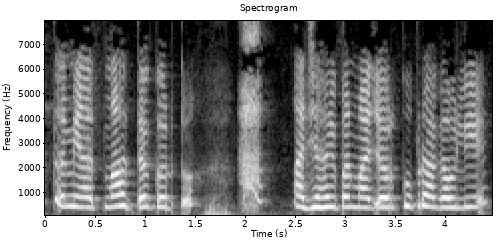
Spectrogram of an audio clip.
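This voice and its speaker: Very high pitched fretful young girlfriend, a woman voicing her, marathwada marathi accent, pleading fast, cartoon story. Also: a bit bright.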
